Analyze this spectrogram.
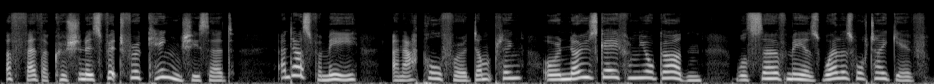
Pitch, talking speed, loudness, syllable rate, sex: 245 Hz, 220 wpm, -18 LUFS, 5.3 syllables/s, female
